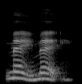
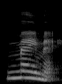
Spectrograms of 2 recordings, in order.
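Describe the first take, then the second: First: The second syllable keeps a full falling tone. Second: The second syllable is soft and toneless. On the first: The speaker calls it wrong. "instead of" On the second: The speaker calls it right. "It's a little bit softer"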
